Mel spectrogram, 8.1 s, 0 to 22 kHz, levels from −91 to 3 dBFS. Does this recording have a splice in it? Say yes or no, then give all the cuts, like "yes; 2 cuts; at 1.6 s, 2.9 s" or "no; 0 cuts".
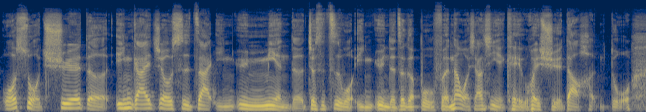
no; 0 cuts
